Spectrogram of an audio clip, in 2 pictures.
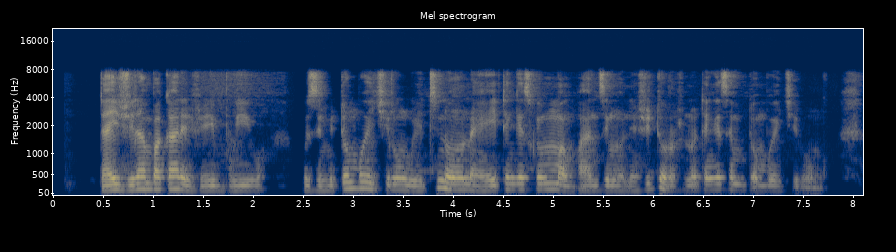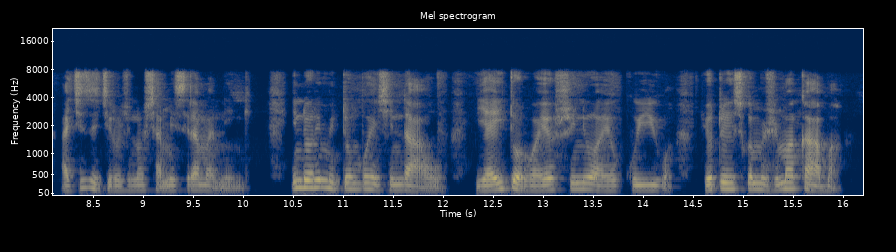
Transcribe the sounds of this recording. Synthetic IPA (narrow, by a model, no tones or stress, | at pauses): taiʐiɾambakaɾe̞ʐeibʱujiwa | kuzimito̞mbo̞je̞t͡ʃiɾuŋɡujetino̞ːnajaite̞ŋɡeswe̞mumaɡʱwa̰nzimone̞ʐito̞ɾo̞ʐino̞̰te̞ŋɡe̞samito̞̰mbo̞je̞t͡ʃirṵŋɡuɦa̰t͡ʃizit͡ʃiɾo̞t͡ʃino̞ʃa̰misiɾama̰nḭːŋɡi | indo̞ɾimito̞mbo̞je̞t͡ʃinda̰wṵjaito̞rwajo̞ʂiniwajo̞kuiwa̰jo̞to̞iswe̞muʐimakaːɓa̰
